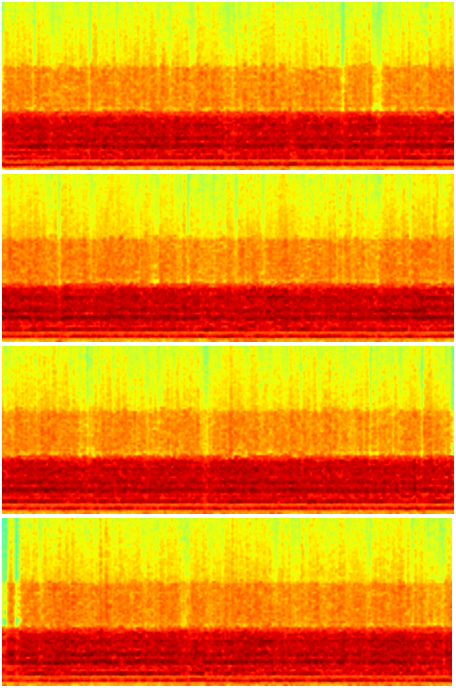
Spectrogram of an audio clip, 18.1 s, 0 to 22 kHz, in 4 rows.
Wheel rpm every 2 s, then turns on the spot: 230, 230, 230, 230, 230, 230, 230, 230, 230.
none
